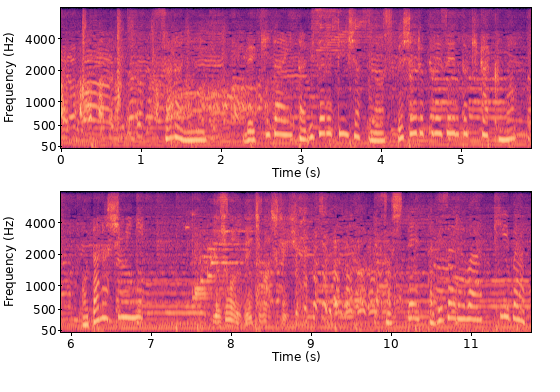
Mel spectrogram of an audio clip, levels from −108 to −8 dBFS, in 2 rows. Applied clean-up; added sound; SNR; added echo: none; none; none; none.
